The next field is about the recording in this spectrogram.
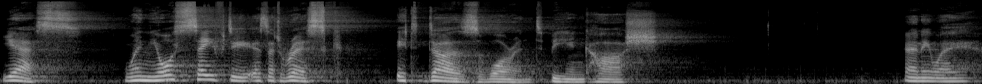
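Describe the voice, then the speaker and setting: A woman playing a villainous, protective, domineering dragon ruler in an ASMR roleplay drama, commanding and deliberate. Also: deep voice. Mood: grudging, menacing. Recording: echoey hall, long reverb.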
